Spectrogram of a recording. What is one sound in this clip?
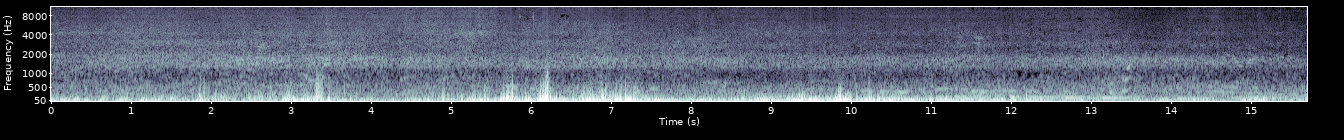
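Wind blows outdoors, rumbling on the microphone.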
